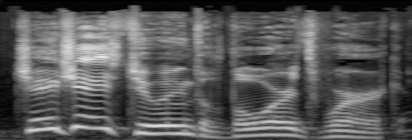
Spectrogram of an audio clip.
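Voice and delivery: put-on slow, laid-back Californian accent on the quote. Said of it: "I'm making him sound Californian".

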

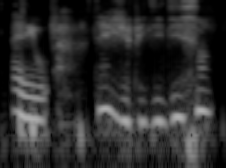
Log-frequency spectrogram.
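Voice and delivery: whispered aside to herself; whispering. Real, not acted. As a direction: breathe it out under her breath. Muttered aside while drawing. (chuchoté)

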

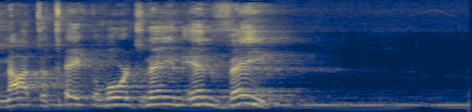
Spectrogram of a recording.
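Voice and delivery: slow, weighty recitation of "the Lord's name"; solemn slow quote. Acted. Pastor to congregation, reciting the commandment, slow and grave.

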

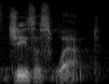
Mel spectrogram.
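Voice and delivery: usual speaking voice

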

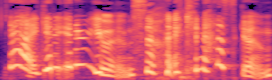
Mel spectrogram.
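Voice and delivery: high-pitched gleeful excitement with a laugh; retold giddy delight, voice leaping up; excited fan. Interviewer recalls getting to interview him, giddy and high. Retells own glee before interview.

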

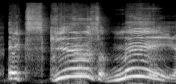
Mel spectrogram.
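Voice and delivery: a slow, high, loud call of "Excuse me!". Retold or imitated. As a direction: bellow it slowly to get them to move. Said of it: "eventually I just had to go".

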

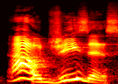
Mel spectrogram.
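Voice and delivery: loud, high, drawn-out yelp; pained shout. Acted. Revived man yelling at the one who tore it, loud yelp. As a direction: yelp as the tape rips off. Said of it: "he shouted".

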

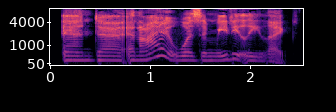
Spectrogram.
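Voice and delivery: normal talking voice

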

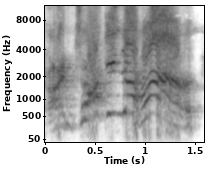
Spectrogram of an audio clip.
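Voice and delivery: high, slow, loud retold shout; big hammed-up drunken yell; acted shout. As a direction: yell it to cut off an intruder. Retells confronting creepy man, shouting.

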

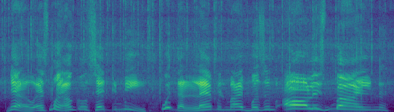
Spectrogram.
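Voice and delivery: put-on high, loud exulting boy; triumphant Aladdin.

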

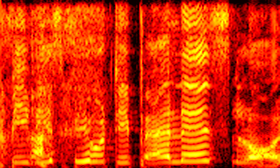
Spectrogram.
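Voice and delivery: high, slow gushing fan; high, slow fangirl voice; gushing [name]. Pretend. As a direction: swoon over a beauty influencer.

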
